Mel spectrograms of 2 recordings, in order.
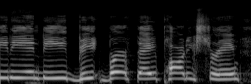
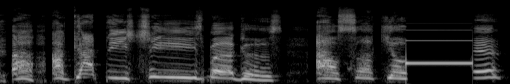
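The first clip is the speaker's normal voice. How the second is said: movie character quote; 3 semitones higher, slower than usual. Retold or imitated. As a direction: ham it up like the comedy scene. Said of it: "Remember Don't Be Mad South Central?".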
